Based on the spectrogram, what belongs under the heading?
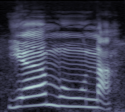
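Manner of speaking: slow, stretched य, मु, ना, falling at the end; drawn-out teaching reading of Yamuna; syllable by syllable. Shown as a demonstration. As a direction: sound out Yamuna piece by piece. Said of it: "तो हम इस प्रकार पढ़ेंगे".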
